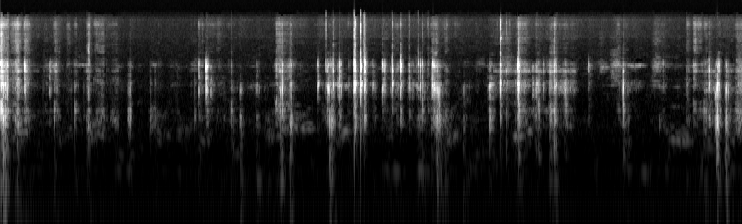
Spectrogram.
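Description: Irregular clicks, taps and rubbing from a camera being handled and repositioned on its mount.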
